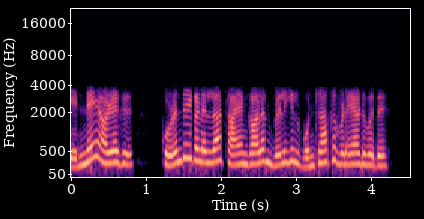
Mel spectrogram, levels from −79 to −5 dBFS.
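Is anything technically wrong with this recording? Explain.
Yes. Throughout, the speech sounds thin, rough and slightly synthetic, with nothing above about 3.8 kHz. That is iLBC codec damage: each 20 ms frame is coded independently in a narrow 150 Hz to 3.5 kHz band, which fits the 15.2 kbps mode.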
